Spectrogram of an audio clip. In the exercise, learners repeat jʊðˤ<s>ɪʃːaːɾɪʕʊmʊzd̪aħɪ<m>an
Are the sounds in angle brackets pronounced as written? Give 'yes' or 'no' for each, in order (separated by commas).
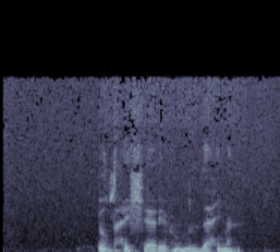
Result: no, yes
